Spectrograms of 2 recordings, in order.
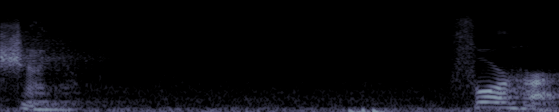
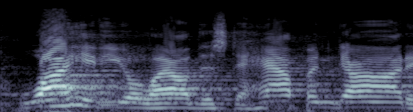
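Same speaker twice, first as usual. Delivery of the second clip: louder, exasperated plea to God; mock upset complaint; 4 semitones higher, 9 dB louder than usual. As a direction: play Elijah as frustrated and accusing. Elijah's complaint to God acted.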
